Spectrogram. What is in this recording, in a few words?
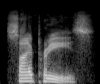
"cy pres", American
